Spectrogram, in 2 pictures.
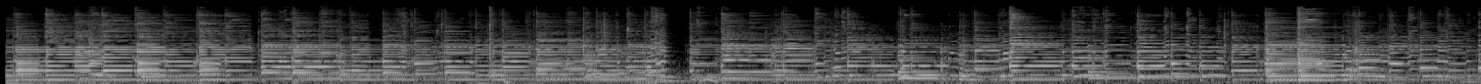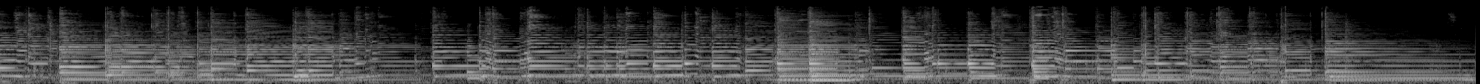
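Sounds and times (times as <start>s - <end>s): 
Appalachian dulcimer playing: 0.1s - 29.6s.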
